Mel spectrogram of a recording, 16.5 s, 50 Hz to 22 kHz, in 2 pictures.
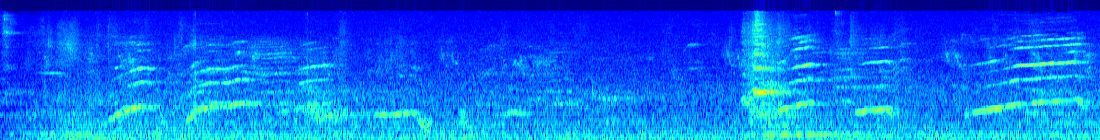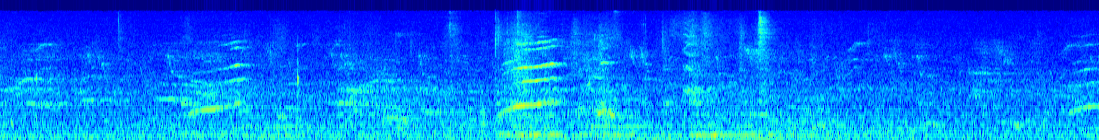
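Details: Lar gibbons Kotaro, an 11-year-old male, and Ai, a 6-year-old female, at Maruyama Zoo, Hokkaido, Japan, on 8 April 2016. Kotaro calls while chasing: rising, arching whoops with bright overtones come in bursts, broken by a few sharp broadband knocks.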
